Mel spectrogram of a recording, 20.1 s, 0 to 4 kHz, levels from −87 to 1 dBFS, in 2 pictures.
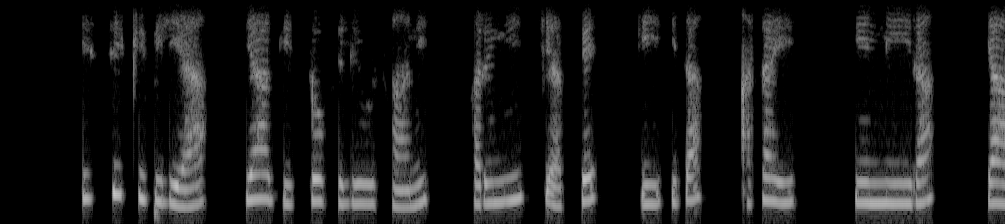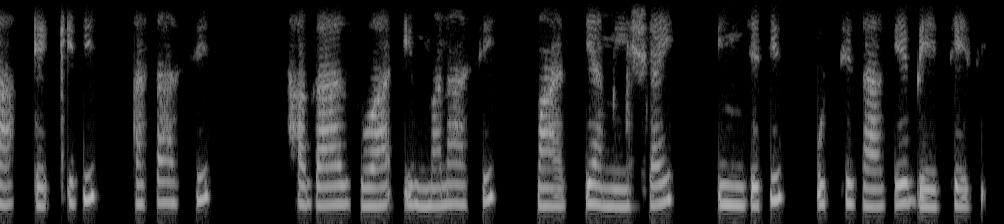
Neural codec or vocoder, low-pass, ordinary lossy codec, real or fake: none; 3.6 kHz; Opus, 16 kbps; real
